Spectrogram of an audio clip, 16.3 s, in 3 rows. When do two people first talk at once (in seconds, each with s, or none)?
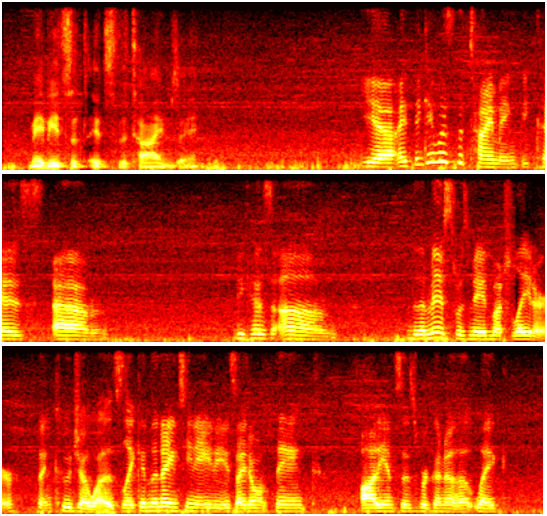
none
